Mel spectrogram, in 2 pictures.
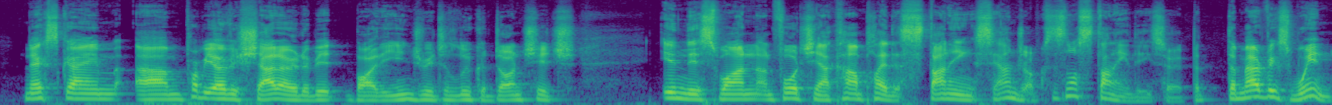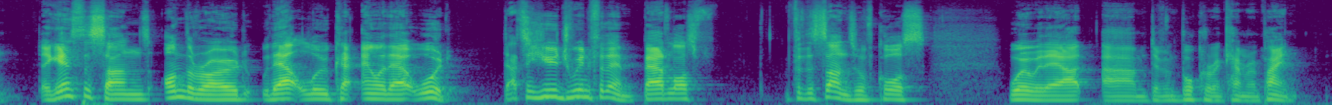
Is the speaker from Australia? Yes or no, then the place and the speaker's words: yes; Australia; accent: Australian; my Australian accent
